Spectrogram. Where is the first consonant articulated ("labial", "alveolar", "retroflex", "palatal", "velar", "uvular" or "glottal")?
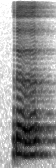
alveolar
